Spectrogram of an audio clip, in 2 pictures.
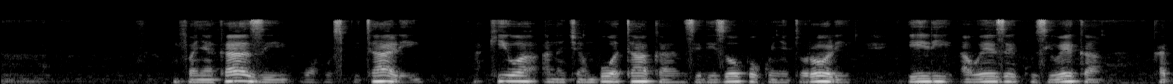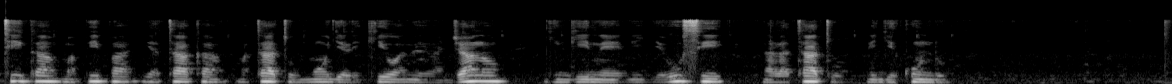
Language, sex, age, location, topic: Swahili, male, 25-35, Dar es Salaam, government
